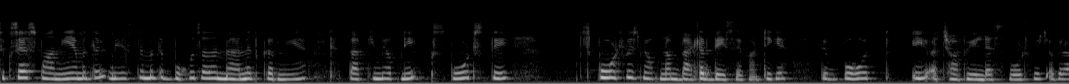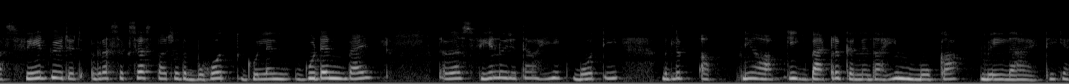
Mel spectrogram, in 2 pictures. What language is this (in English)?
Dogri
